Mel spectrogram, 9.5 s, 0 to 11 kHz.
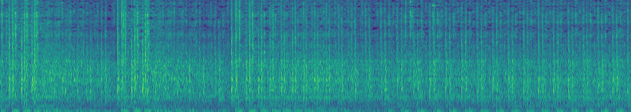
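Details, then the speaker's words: John Deere 720 two-cylinder pony-start diesel after repairs: pony starter repaired, factory coils back in the pony motor so it fires on all four cylinders, fuel leaks fixed. Heavy, slow putt settling into an even beat with no stumble: normal running. "we're going to fire it up for you and show you how she runs now with them that pony motor hitting on all four cylinders"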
